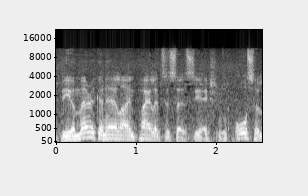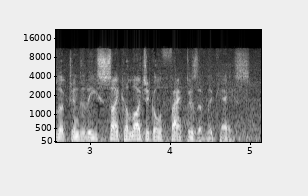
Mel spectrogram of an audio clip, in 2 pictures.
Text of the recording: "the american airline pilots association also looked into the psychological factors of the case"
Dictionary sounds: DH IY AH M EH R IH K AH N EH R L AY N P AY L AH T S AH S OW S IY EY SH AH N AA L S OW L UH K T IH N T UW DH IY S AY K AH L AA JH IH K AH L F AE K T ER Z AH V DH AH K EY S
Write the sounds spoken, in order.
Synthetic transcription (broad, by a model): DH IY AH M EH R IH K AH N EH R L AY N P AY L AH T S AH S OW S IY EY SH AH N AA L S OW L UH K T IH N T UW DH IY S AY K AH L AA JH IH K AH L F AE K T ER Z AH V DH AH K EY S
